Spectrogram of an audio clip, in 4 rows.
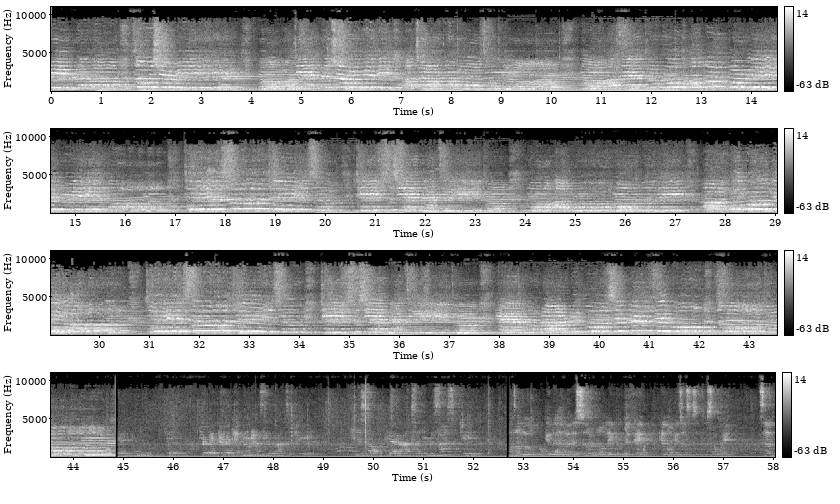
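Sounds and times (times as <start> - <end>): choir singing a hymn: 0.0 - 44.9.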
